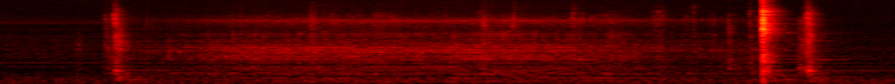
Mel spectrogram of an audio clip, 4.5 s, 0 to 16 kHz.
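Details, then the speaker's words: Sony UVW-1200P Betacam SP player, tape laced up: a click, faint motor whir about three seconds and two sharp clunks, but the cassette fails to eject; owner suspects a front-loading (cassette carriage) issue, not confirmed. "hmm it definitely seems to be a front-loading issue"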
